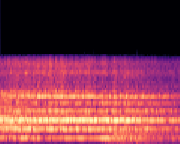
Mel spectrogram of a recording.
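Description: A man's voice chanting Quran recitation in a melodic style, holding one long, steady note that begins to fade near the end.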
